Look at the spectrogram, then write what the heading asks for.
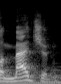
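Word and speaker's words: Imagen: Google Parti is almost like a compare and contrast with Google Imagine, thanks to Dr. William Chan and the team at Google Research for confirming with me the pronunciation of that, we got it right.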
